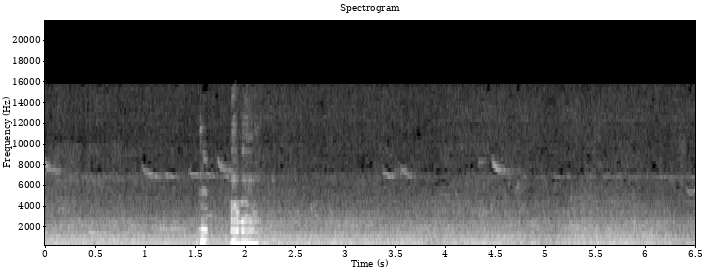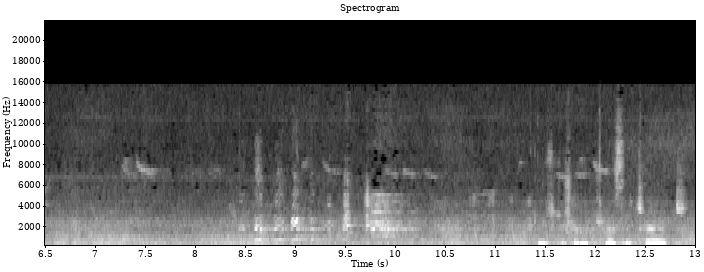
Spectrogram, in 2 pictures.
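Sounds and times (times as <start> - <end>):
low outdoor rumble: 0.0 - 13.0
rising bird calls: 8.4 - 11.4.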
